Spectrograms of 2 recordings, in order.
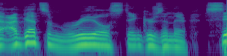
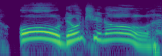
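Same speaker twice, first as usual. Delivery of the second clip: high, drawn-out Minnesota accent; 10 semitones higher, 6 dB louder than usual. Mocking how people imagine Minnesotans sound: stereotyped Minnesota accent. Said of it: "everyone has this concept of Minnesota that's like".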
